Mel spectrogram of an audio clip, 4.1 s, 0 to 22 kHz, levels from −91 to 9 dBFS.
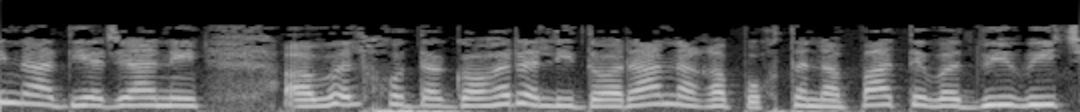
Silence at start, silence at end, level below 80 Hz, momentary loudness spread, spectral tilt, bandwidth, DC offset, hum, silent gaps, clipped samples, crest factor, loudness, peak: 0 s; 0 s; -34 dBFS; 4 LU; -4.5 dB/octave; 8.6 kHz; under 0.1%; none; none; under 0.1%; 10 dB; -18 LUFS; -6 dBFS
